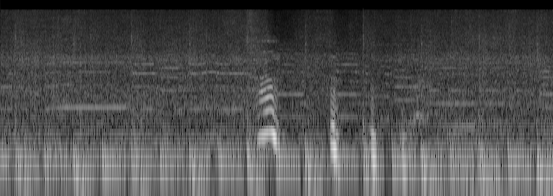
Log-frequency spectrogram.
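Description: Background music with a steady low accompaniment, and a man's short 'mm' of approval about two seconds in.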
